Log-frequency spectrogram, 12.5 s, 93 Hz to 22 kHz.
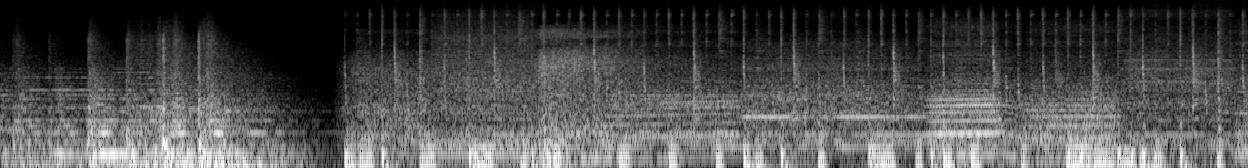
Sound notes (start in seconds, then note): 3.4 airboard whirring; 3.4 upbeat energetic music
